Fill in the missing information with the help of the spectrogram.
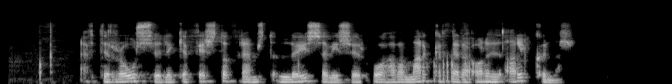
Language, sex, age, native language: Icelandic, male, 20-29, Icelandic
